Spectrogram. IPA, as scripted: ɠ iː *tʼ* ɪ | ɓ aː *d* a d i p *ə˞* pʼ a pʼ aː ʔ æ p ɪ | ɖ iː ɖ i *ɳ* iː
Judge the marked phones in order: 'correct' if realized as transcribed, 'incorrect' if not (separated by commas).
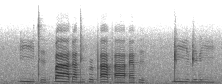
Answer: correct, incorrect, correct, correct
